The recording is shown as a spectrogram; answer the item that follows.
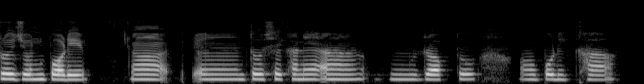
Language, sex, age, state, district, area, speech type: Bengali, female, 18-30, West Bengal, South 24 Parganas, rural, spontaneous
